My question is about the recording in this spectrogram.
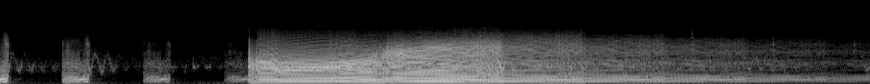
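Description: Industrial noise music: a heavily distorted, effects-processed electric instrument plays three short stabs, then a long sustained distorted note that holds loud for a few seconds and slowly fades.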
